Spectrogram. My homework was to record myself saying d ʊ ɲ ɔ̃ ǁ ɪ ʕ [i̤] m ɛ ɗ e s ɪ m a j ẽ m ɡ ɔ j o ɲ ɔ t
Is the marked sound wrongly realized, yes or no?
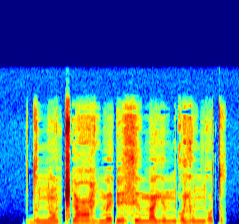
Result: no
